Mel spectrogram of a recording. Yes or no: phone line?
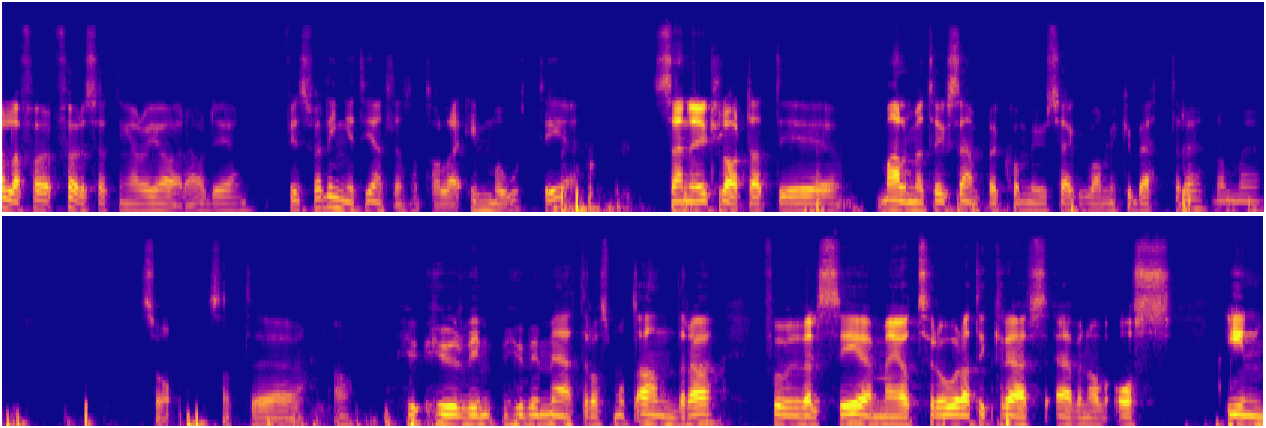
no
